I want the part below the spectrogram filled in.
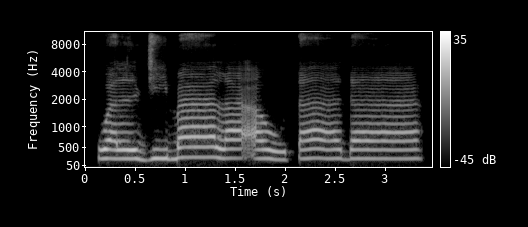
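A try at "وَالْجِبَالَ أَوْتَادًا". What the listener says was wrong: Autada, autada. Jangan terputus,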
